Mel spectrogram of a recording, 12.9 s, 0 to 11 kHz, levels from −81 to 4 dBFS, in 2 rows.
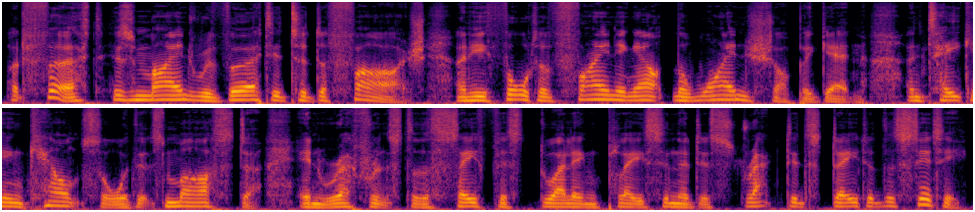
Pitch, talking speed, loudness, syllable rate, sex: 115 Hz, 170 wpm, -17 LUFS, 4.6 syllables/s, male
